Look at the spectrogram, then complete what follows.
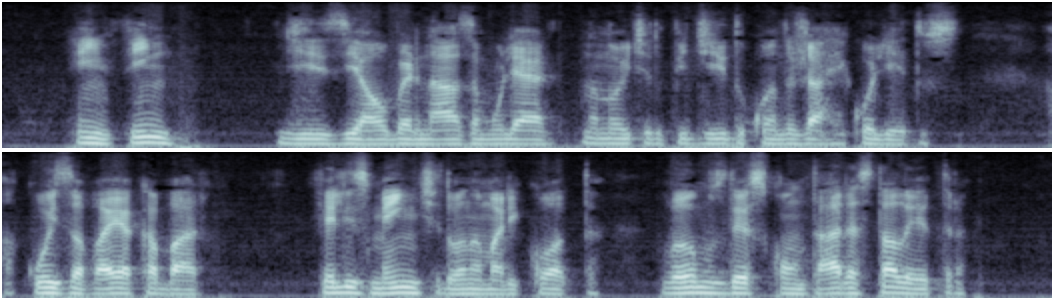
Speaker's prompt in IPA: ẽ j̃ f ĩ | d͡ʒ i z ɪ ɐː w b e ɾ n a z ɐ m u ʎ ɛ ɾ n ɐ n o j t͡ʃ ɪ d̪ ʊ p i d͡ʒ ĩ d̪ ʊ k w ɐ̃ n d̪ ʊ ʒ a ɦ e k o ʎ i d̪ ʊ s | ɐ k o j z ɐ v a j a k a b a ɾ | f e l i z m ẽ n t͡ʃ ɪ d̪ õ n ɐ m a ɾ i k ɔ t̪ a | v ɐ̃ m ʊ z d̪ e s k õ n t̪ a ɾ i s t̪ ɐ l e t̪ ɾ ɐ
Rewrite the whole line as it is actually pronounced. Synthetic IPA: ẽ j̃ f ĩ | d͡ʒ i z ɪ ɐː w b e ɾ n a z ɐ m u ʎ ɛ ɾ n ɐ n o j t͡ʃ ɪ d̪ ʊ p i d͡ʒ i d̪ ʊ k w ɐ̃ n d̪ ʊ ʒ a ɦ e k o ʎ i d̪ ʊ s | ɐ k o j z ɐ v a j a k a b a ɾ | f e l i z m ẽ n t͡ʃ ɪ d̪ õ n ɐ m a ɾ i k ɔ t̪ ɐ | v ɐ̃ m ʊ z d̪ e s k õ n t̪ a ɾ ɛ s t̪ ɐ l e t̪ ɾ ɐ

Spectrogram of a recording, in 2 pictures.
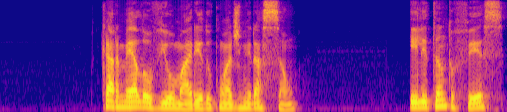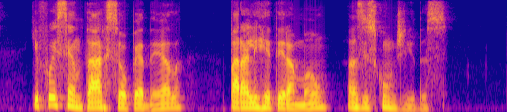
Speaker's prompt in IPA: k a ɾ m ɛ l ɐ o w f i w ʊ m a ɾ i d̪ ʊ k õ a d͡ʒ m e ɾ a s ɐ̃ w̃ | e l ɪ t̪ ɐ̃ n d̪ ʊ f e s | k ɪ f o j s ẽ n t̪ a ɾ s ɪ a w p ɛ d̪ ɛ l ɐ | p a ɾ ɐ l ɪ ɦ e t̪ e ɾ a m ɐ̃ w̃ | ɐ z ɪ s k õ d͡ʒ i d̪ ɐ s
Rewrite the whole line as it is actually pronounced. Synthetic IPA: k a ɾ m ɛ l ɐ o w v i w ʊ m a ɾ i d̪ ʊ k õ a d͡ʒ m i ɾ a s ɐ̃ w̃ | e l ɪ t̪ ɐ̃ n t̪ ʊ f e s | k ɪ f o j s ẽ n t̪ a ɾ s ɪ a w p ɛ d̪ ɛ l ɐ | p a ɾ ɐ l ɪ ɦ e t̪ e ɾ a m ɐ̃ w̃ | ɐ z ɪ s k õ d͡ʒ i d̪ ɐ s

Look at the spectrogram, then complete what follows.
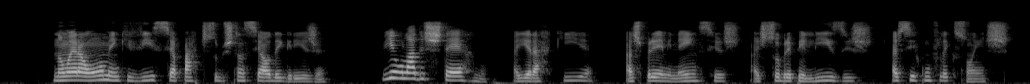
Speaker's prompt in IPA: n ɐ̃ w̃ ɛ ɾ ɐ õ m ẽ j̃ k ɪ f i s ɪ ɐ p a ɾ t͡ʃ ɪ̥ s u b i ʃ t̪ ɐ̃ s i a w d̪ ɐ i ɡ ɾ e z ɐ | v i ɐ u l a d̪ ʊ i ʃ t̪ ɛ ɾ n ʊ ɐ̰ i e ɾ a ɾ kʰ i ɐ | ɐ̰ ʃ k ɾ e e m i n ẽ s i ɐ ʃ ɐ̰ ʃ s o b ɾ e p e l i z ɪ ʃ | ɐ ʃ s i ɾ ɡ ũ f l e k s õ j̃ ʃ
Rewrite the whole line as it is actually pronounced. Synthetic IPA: n ɐ̃ w̃ ɛ ɾ ɐ õ m ẽ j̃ k ɪ v i s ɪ ɐ p a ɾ t͡ʃ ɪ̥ s u b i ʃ t̪ ɐ̃ s i a w d̪ ɐ i ɡ ɾ e ʒ ɐ | v i ɐ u l a d̪ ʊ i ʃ t̪ ɛ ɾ n ʊ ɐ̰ i e ɾ a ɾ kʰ i ɐ | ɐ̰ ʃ p ɾ e e m i n ẽ s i ɐ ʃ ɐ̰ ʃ s o b ɾ e p e l i z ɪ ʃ | ɐ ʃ s i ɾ k ũ f l e k s õ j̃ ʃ

